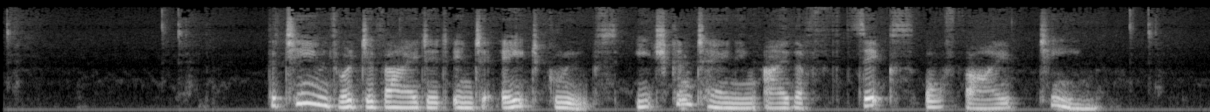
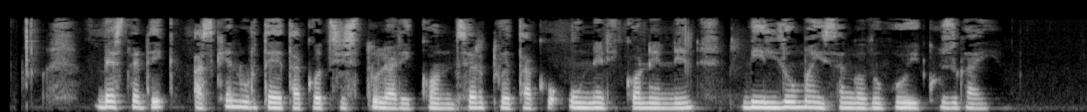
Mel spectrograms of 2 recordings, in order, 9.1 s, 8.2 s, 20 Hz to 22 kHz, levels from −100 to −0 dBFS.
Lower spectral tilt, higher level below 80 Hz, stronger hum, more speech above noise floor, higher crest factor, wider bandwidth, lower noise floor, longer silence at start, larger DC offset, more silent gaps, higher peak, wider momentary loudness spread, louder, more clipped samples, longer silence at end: about the same, -5.5 dB/octave vs -6 dB/octave; first, -60 dBFS vs -66 dBFS; neither; second, 41 dB vs 49 dB; about the same, 18 dB vs 18 dB; first, 17 kHz vs 11.5 kHz; second, -62 dBFS vs -69 dBFS; first, 1.35 s vs 0.2 s; neither; neither; about the same, -4 dBFS vs -4 dBFS; about the same, 10 LU vs 9 LU; about the same, -22 LUFS vs -20 LUFS; neither; about the same, 0.85 s vs 0.75 s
